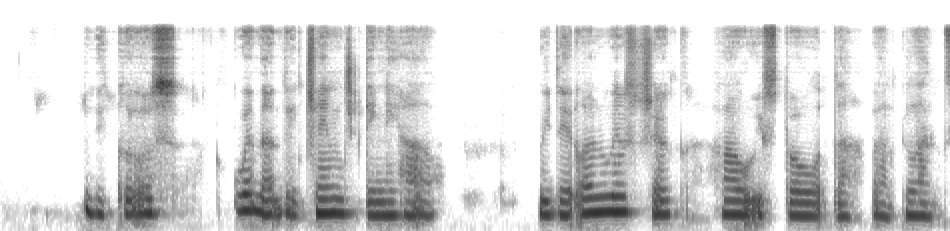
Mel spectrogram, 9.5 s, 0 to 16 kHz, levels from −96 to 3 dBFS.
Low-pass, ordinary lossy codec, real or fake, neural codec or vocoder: 10.8 kHz; none; fake; codec, 24 kHz, 1 kbps, SNAC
